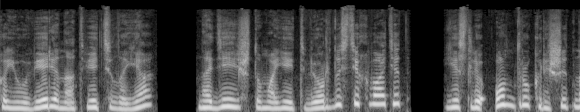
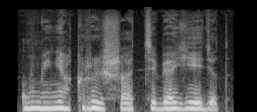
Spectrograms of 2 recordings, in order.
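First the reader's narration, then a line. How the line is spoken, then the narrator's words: Quiet confession. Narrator (Russian): тихо признался Клаус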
